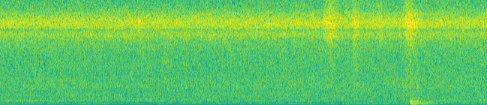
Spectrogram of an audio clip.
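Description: A board eraser rubs softly across a whiteboard.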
